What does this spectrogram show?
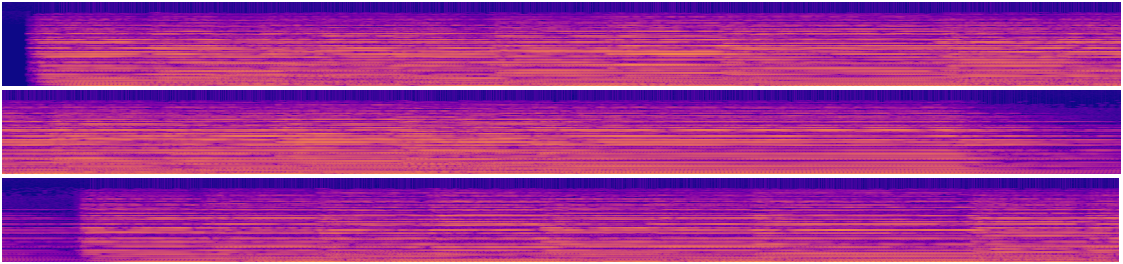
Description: Nuremberg Pipe; Praise To God Immortal

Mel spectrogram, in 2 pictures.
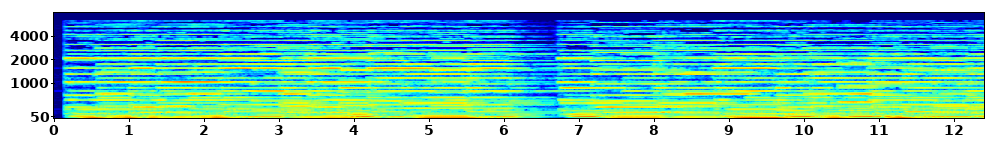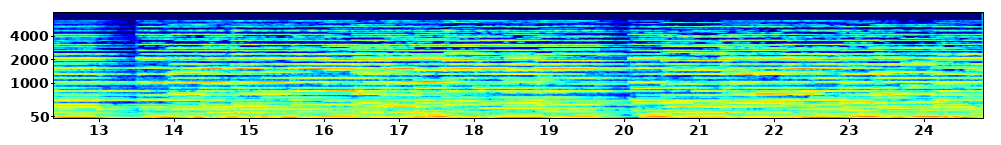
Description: Rhythmic Pipe; Organ; A mighty fortress is our God

